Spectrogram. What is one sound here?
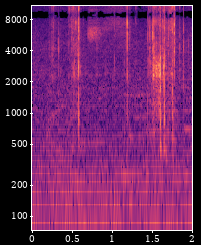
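A packet of rice crinkles in a hand.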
